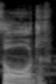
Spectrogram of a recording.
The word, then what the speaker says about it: sword: how is it pronounced sword ward it's basically pronounced as if the w isn't there okay yeah yeah that's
